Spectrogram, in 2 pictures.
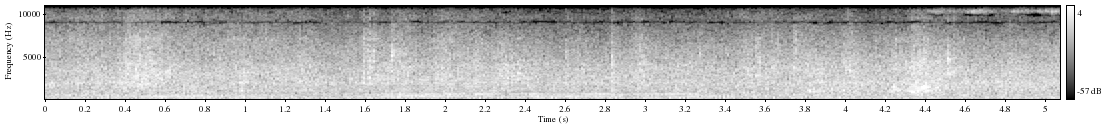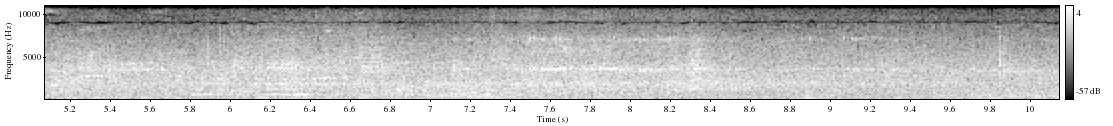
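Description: Steady mechanical noise with faint humming tones running through it.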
